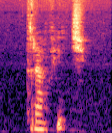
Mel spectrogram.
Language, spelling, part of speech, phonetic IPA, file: Polish, trafić, verb, [ˈtrafʲit͡ɕ], LL-Q809 (pol)-trafić.wav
